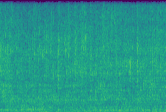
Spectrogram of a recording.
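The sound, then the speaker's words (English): Water gushes steadily from a tap into a filling bathtub, a dense, even rushing hiss that stays loud and unbroken throughout, with no talk over it. “better get into the bathtub. So here I am, adjusting the water as I speak.”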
